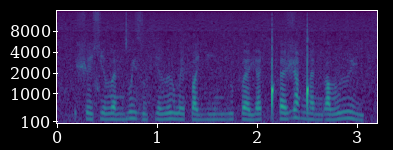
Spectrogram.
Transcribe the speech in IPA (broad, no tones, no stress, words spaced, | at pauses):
ʃeɕeβɛ ndujzuçe ðɨwepa ʎimvɨ pɛjɛ ǃʰɛʒaŋ͡ǃɛŋɡa βɨj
